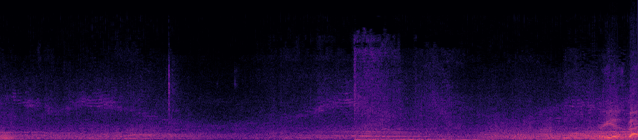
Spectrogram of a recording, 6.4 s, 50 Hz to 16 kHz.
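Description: Stock cars roar around the track at the 2003 NASCAR Pontiac Excitement 400 during an early caution period, a steady engine drone swelling as cars pass, beneath a commentator's voice.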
